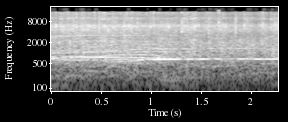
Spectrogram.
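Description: A hall audience at a live poetry performance in Lahore applauds, a dense continuous wash of clapping with some cheering, loud and sustained with no speech on top.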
